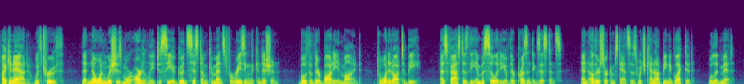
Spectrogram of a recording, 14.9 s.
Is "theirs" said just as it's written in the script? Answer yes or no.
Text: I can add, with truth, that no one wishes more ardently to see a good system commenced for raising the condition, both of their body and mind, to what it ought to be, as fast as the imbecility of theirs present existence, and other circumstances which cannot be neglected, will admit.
no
